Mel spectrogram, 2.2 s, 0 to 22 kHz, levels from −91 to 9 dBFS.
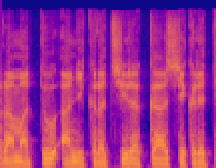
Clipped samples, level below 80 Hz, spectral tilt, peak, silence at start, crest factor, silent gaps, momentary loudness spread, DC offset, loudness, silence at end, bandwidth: under 0.1%; -44 dBFS; -4 dB/octave; -6 dBFS; 0 s; 10 dB; none; 2 LU; under 0.1%; -17 LUFS; 0 s; 17 kHz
